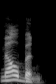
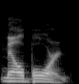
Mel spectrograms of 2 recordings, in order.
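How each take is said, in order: First: It is said with a local Australian pronunciation. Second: It is said with an American pronunciation. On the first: The speaker calls it right. "learned how to pronounce it Melbourne" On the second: The speaker calls it wrong. "not Melbourne, as we would say in America"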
